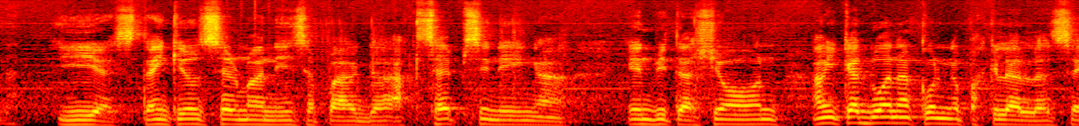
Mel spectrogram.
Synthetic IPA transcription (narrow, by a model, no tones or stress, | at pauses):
jɛst̪ɛŋkjusɛɹmanisɐpɐɡaak̚sɛp̚t̪sɪnɪŋa | ʔɪnvɪt̪ɐson | ʔɐŋɪkad̪wanakonŋapɐkɪlaːlasɐ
